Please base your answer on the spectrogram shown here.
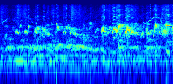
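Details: Red-whiskered bulbul singing contest-style song while dancing and spreading its wings, a lure song used to train and spur other bulbuls; bright, rapid chirps and short warbled phrases, growing louder and busier in the second half.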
